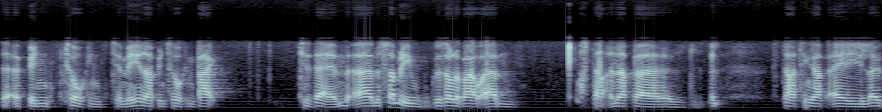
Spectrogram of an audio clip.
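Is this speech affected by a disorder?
Yes: stammer; still present at 32; still has stammer at 32; stammered ordering a beer on First Dates TV show, date finished words, spoke over; here repeated sounds.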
